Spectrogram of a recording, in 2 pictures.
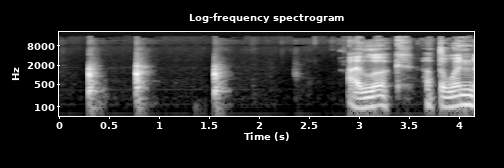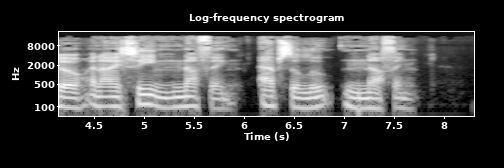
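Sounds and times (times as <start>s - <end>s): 
knocking on a door: 0.3s - 1.8s
speech: 2.9s - 7.8s.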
